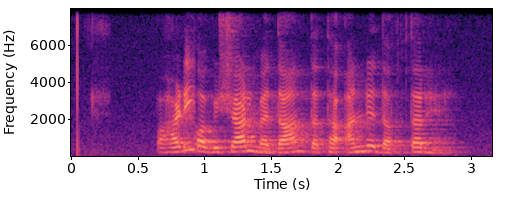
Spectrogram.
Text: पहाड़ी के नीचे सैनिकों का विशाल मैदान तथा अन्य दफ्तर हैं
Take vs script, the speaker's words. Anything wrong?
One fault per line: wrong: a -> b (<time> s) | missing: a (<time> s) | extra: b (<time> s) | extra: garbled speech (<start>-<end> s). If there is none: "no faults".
missing: के नीचे सैनिकों (0.9 s)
